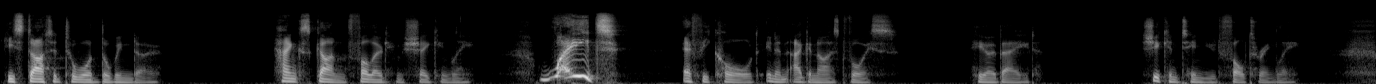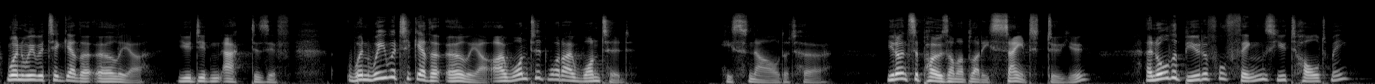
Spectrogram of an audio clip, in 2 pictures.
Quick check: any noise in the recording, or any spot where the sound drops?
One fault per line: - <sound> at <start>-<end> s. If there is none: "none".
none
